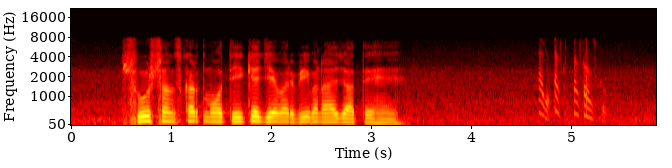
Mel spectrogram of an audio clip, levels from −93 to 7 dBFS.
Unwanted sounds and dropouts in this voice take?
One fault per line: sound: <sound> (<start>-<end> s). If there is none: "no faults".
sound: chirp (4.7-5.4 s)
